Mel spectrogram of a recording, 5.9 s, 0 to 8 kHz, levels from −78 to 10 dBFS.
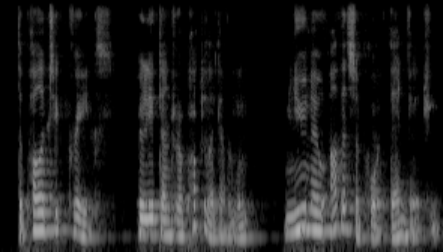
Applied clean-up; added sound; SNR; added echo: neural mask model Resemble Enhance denoiser.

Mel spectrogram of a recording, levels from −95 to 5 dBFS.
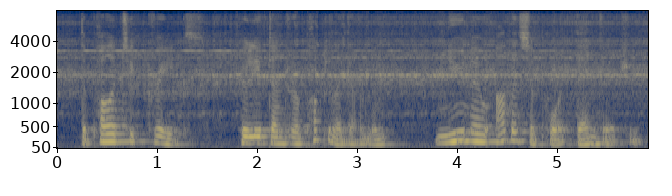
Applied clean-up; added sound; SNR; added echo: none; Screech; 10 dB; none.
